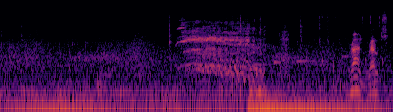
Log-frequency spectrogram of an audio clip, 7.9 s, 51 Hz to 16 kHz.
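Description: Roach, Geralt's horse in The Witcher 3 video game, gives a loud neigh midway and later fainter snorts and hoofbeats, over a low rumbling game background with someone speaking.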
